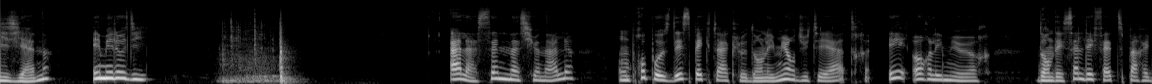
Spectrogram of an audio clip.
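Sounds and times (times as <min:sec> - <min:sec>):
speech: 0:00.0 - 0:01.6, 0:04.5 - 0:11.5
drawer sliding open: 0:02.2 - 0:03.1.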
